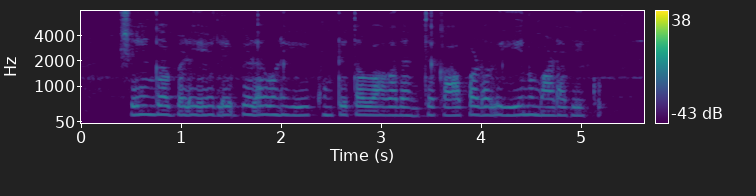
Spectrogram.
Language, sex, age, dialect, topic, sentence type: Kannada, female, 25-30, Central, agriculture, question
